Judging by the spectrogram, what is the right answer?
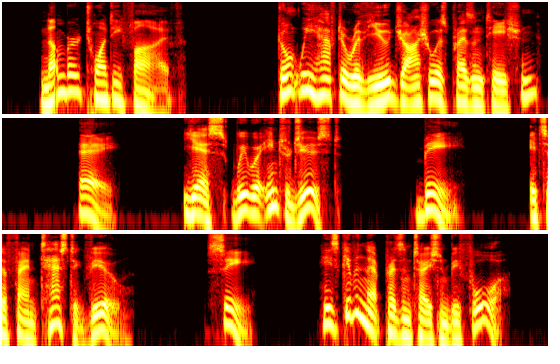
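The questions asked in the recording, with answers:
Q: Don't we have to review Joshua's presentation?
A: C: He's given that presentation before.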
